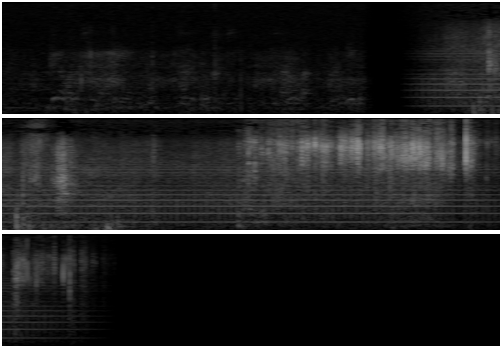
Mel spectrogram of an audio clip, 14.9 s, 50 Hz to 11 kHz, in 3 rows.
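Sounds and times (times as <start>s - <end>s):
electrical hum: 4.1s - 11.0s
rustling: 7.2s - 10.9s.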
